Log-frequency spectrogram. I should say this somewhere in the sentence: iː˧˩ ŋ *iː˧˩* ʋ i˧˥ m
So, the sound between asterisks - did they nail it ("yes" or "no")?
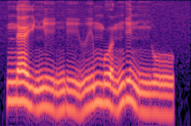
yes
